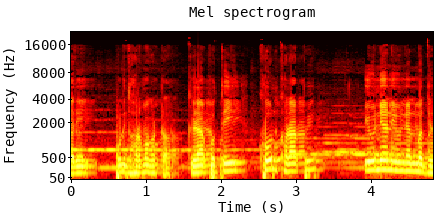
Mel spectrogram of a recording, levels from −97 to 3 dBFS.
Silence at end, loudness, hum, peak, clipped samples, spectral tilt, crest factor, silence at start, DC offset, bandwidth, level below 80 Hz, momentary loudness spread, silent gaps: 0 s; -14 LUFS; none; 0 dBFS; under 0.1%; -7.5 dB/octave; 14 dB; 0 s; under 0.1%; 8.6 kHz; -32 dBFS; 13 LU; none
